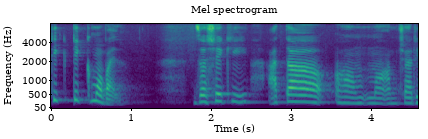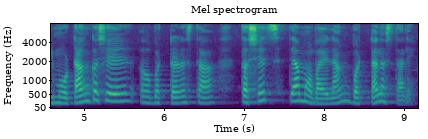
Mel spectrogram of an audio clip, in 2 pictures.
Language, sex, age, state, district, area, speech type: Goan Konkani, female, 30-45, Goa, Ponda, rural, spontaneous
